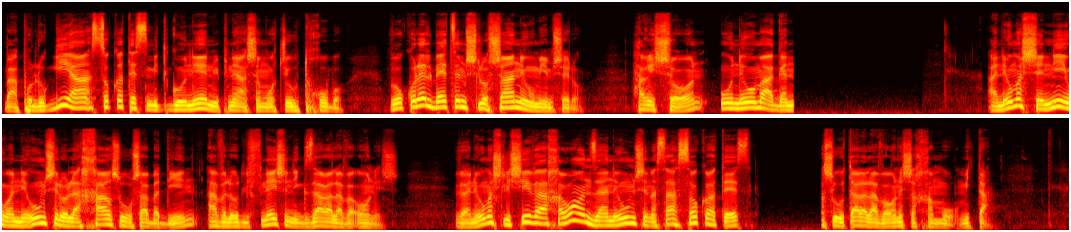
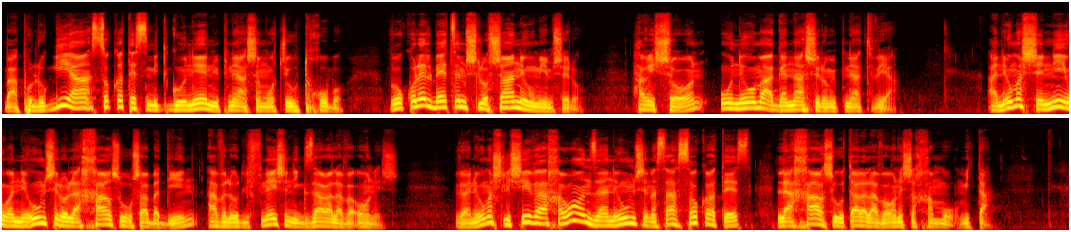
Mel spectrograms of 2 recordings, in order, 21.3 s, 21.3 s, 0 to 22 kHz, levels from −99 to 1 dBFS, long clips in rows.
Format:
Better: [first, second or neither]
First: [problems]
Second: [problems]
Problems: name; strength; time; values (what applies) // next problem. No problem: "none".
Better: second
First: audio cutting out; at 8 s for 1.5 s and at 18 s for 0.5 s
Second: none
